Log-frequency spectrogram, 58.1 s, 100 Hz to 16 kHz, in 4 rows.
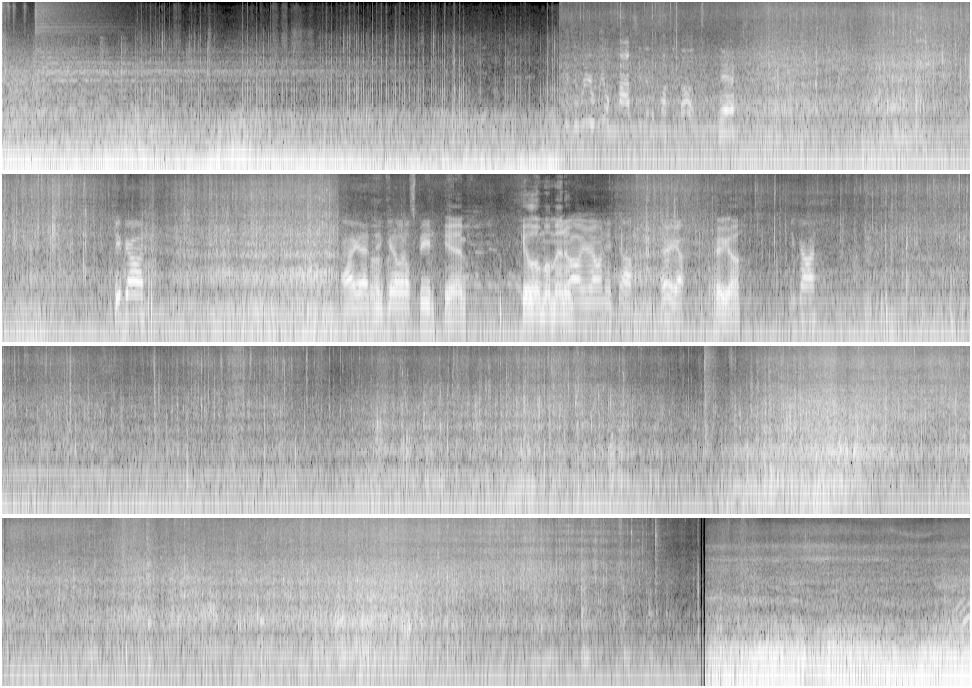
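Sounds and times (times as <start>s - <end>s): engine running at low revs: 0.0s - 21.3s, 54.1s - 58.0s
tyres crunching on dirt and rock: 0.0s - 55.4s.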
